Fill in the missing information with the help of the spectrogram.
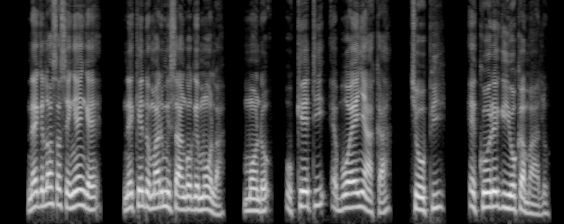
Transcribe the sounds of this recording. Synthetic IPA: nɛɡɪlɔsɔsɪŋɛŋɡɛ | nekendomarmɪsaŋɡoɡɪmʊla̰ | mɔndɔ | oketiɛbwɔɛɲaka | t͡ʃopi | ekoɾeɡɪjokama̰lo

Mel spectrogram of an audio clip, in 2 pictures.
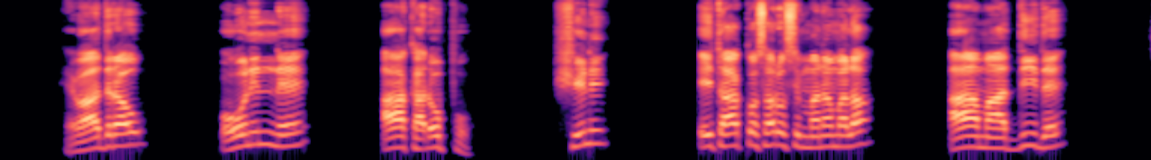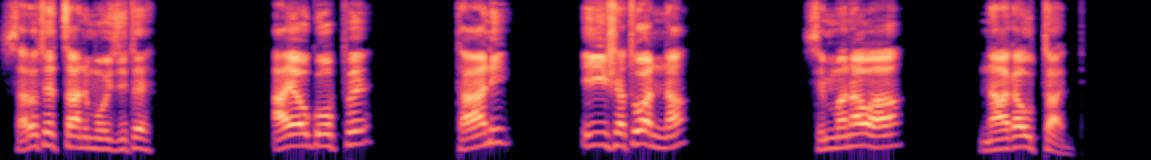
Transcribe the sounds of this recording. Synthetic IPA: hɛ̰waːd̪ɪɾɐw | o̞ːnɪnːɛ | aːkɐɗɔpːɔ̰ | ʃɪn | ɪt̪aːkːɔsɐɾɔsɪmːɐnɐmɐlɐ | aːmaːd̪ːiːd̪ɛ | sɐɾɔt̪ɛt͡sːaːnmɔjzɪt̪ɛ | ʔɐjɐwɡo̞ːpːɛ | t̪aːnɪ | ɪːʃ̬ɐt̪ʊwaːnːɐ | sɪmːɐnɐwaː | naːɡɐʊt̪ːa̰ːd̪ːɪ̥

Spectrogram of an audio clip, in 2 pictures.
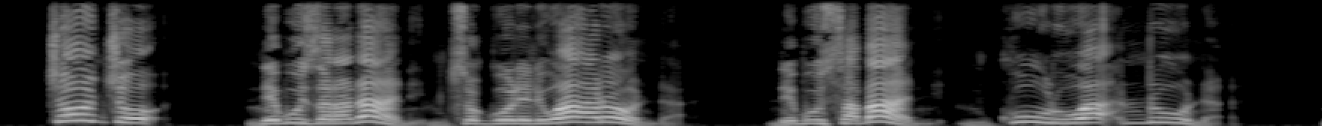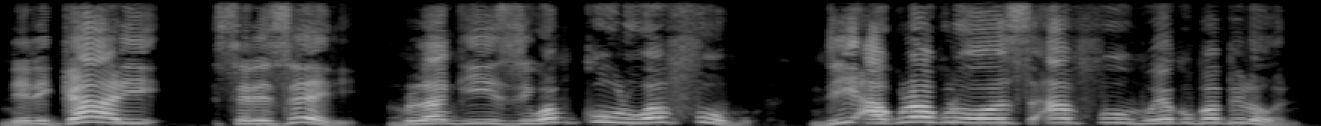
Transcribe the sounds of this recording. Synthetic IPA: t͡ʃɔnt͡ʃɔ | nɛɓuzaɾaɗanḭm̩t͡sɔɡɔlɛɾiwaːlɔnda̰ | nɛɓusaɓanim̩kuluwanduːna̰ | nɛɾiɡali | sɛɾɛzɛɾḭ | m̩laŋɡiziwam̩kuluwaɱfumu | ndiʔakulak̬uluɔnsɛʔaɱfumujak̬ubabilɔ̰ːni

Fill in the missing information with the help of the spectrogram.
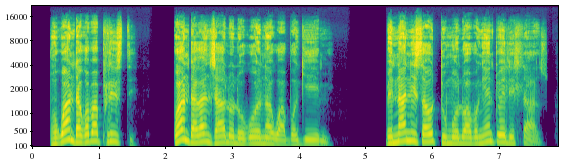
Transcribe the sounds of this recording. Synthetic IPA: ŋɔɣwandʱaɣwaβapʰriːstʼi | ɣwandʱaɣand͡ʒʱalɔlɔɣɔnaɣwaβɔɣiːmi | βɛnanisaud̥ʱumɔlwaβɔŋɛntʼɔeliɬaːzɔ

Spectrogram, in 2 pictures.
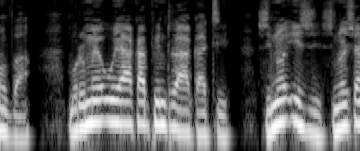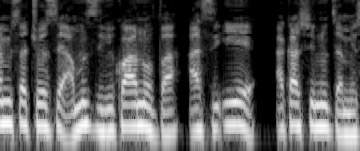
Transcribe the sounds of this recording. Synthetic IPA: a | muɾume̞ujeakapindiraːkaːti | ʐ̥ino̞iʐiʐino̞ʃamisat͡ʃo̞s̬e̞ɦamuziʋikwaːno̞ːb͡vaːsiʔːje̞ | akaʂinud͡zames

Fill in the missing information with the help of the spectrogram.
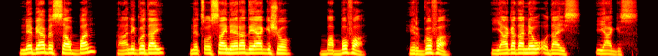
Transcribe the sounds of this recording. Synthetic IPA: nɛbɛjabɛsːɐʊbːɐn | t̪aːnɪɡɔd̪ɐj | nɛt͡sʼo̞ːsːɐjneːɾɐd̪ɛʔaːɡɪʃɔ | bɐbːɔf̬ɐ | hɪɾɡɔfɐ | jaːɡɐd̪ɐnɛwɔd̪ɐjs | jaːɡɪs

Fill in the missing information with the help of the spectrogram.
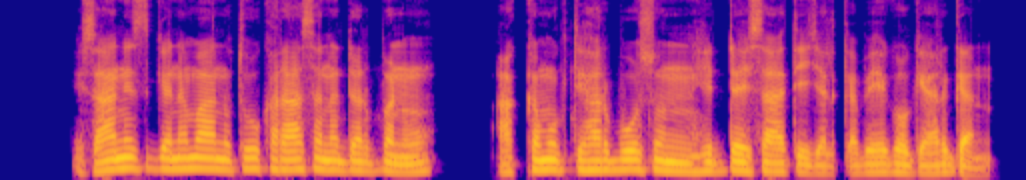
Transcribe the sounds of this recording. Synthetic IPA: ʔɪsaːnɪs̬ɡɐnɐmaːnʊt̪uːkɐɾaːsɐnɐd̪ɐɾbɐnuː | ʔɐkːɐmʊɡt̪ɪɦɐɾbuːsʊnɦɪd̪ːɐɪsaːt̪iːd͡ʒɐlkʼːɐbe̞ːɡɔɡeɐɾɡɐ̰n

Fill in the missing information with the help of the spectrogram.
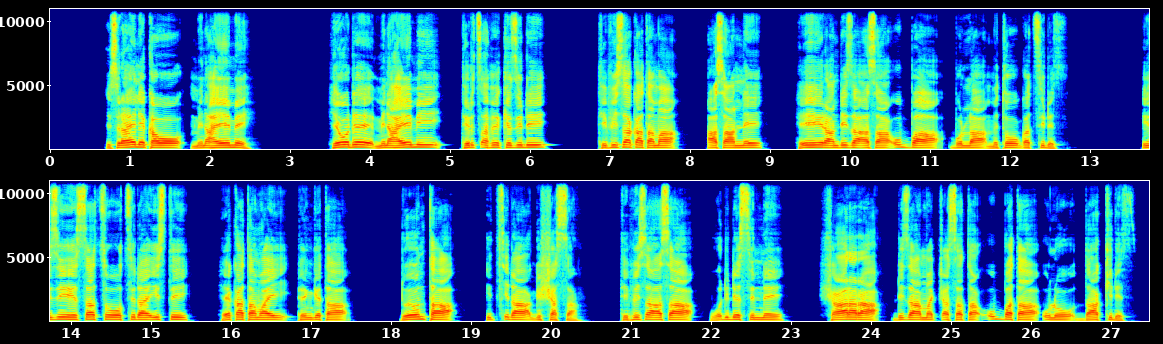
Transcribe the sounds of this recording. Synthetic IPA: ʔɪsɾaːelɛkɐwɔmɪnɐheːmɛ | hɛwɔd̪ɛmɪnɐheːmɪ | t̪ɪɾt͡sʼːɐfɛkɛzɪd̪ɪ | t̪ɪpɪsɐkɐt̪ɐmɐ | ɐsaːnːɛ | hɛheːɾɐnd̪ɪzɐːsaːʔʊbːaːbɔlːɐmɛt̪ɔɡɐt͡sːɪd̪ɛs | ʔɪzɪhɛsːɐt͡sːɔo̞ːt͡sːɪd̪ɐjɪst̪ːɪ | hɛkɐt̪ɐmɐjpɛŋɡɛt̪ɐ | d̪ɔjɔnt̪ːɐ | ɪt͡sʼːɪd̪ɐɡɪʃːɐsːɐ̰ | t̪ɪpɪsɐːsaː | wɔɗɪd̪ɛsːɪnːɛ | ʃaːɾɐɾɐ | d̪ɪzɐmɐt͡ʃʼːɐsːɐt̪ɐʔʊbːɐt̪ɐʔʊlod̪aːkːɪd̪ɛs

